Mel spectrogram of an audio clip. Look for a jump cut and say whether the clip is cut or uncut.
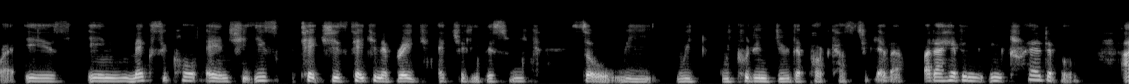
cut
